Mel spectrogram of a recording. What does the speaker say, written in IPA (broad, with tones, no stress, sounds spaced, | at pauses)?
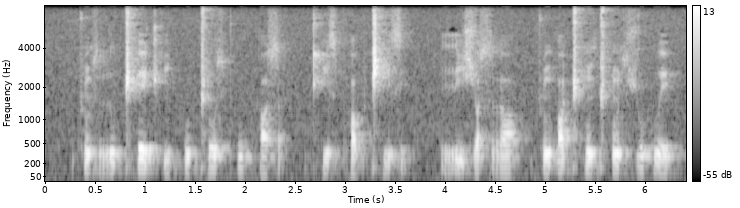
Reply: ʈ͡ʂ ũ˧˩ s r u˧ ǁʰ e˥˨ t͡ʃʼ i˧ p ʔ u˧ ǁ o˧˩ s pʰ u˩˥ p ʔ ɒ˧ s | kʰ i˧ s pʰ ɒ˧ p ǁʰ i˧ s | r i˥˨ ɕ ɒ˧˩ s r ɒ˧ | ʈ͡ʂ ũ˩˥ ʔ ɒ˧˩ ǁʰ ũ˧ ǁʰ õ˧ s ɕ o˩˥ kʷ e˧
